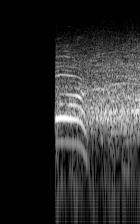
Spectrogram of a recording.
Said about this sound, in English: Let's track the audio here for the chair shot.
